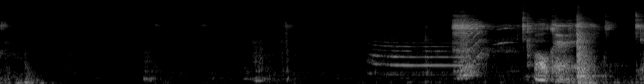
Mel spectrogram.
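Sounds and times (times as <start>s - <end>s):
cat yowling: 3.7s - 5.0s
speech: 5.4s - 6.0s.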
